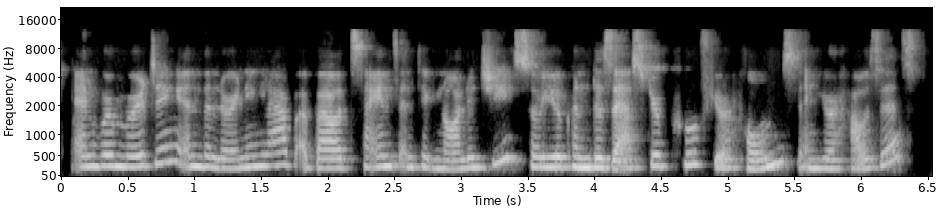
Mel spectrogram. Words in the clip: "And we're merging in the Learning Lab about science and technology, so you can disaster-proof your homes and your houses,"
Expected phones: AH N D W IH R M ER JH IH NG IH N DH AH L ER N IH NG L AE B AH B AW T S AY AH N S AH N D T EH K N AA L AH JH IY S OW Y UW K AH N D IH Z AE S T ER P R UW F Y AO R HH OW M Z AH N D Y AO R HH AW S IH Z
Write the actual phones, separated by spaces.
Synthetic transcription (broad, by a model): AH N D W IH R M ER JH IH NG IH N DH AH L ER N IH NG L AE B AH B AW T S AY AH N S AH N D T EH K N AA L AH JH IY S OW Y UW K AH N D IH Z AE S T ER P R UW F Y AO R HH OW M Z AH N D Y AO R HH AW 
